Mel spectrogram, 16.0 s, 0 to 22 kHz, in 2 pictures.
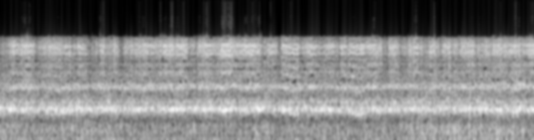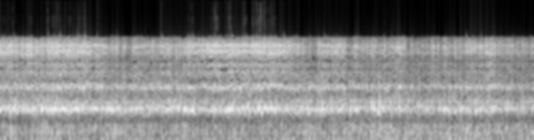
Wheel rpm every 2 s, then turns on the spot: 220, 230, 230, 230, 230, 220, 230, 230.
none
